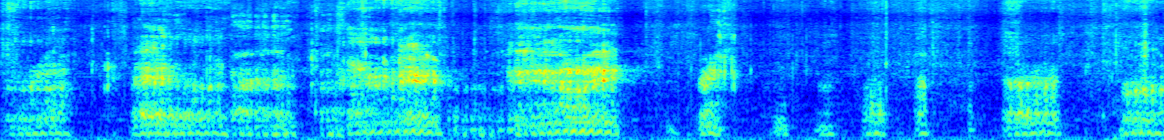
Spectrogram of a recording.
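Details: The orphaned four-week-old puppies Loki and Lola, rescue pups hand-raised from one week old, growl almost without pause during playtime. A steady, gravelly growl rises and falls, then breaks into choppier snarls and grumbles.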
